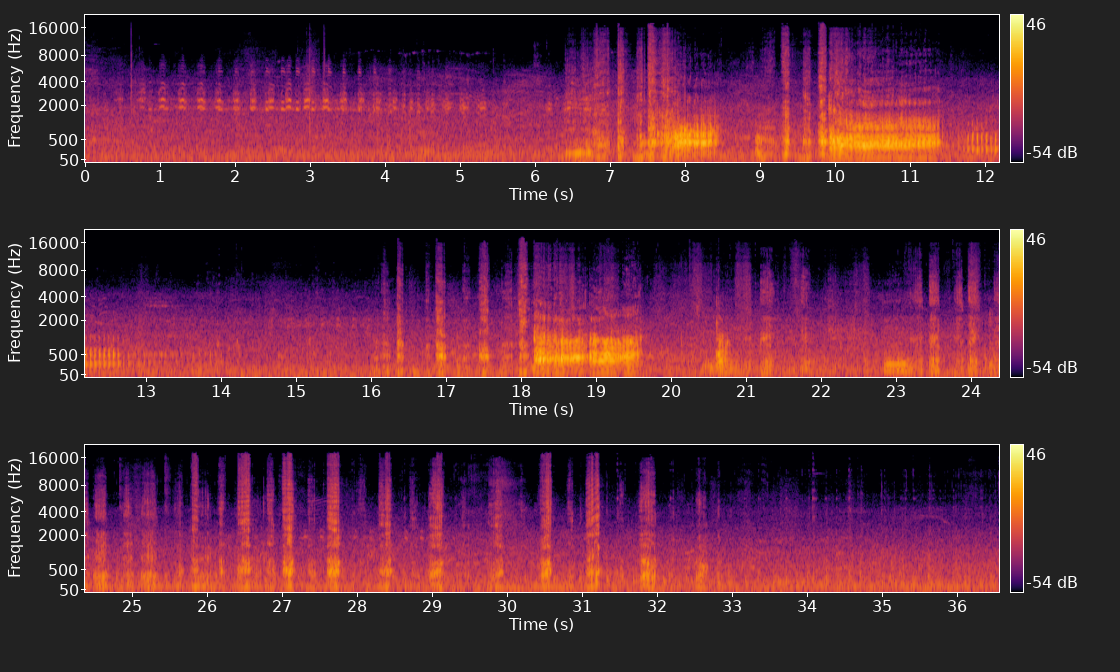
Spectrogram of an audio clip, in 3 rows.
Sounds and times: WET TRAFFIC FAR 0:00.0 - 0:36.5
LARGE SEA LIONS 0:06.2 - 0:36.5
BOAT 0:31.4 - 0:36.5

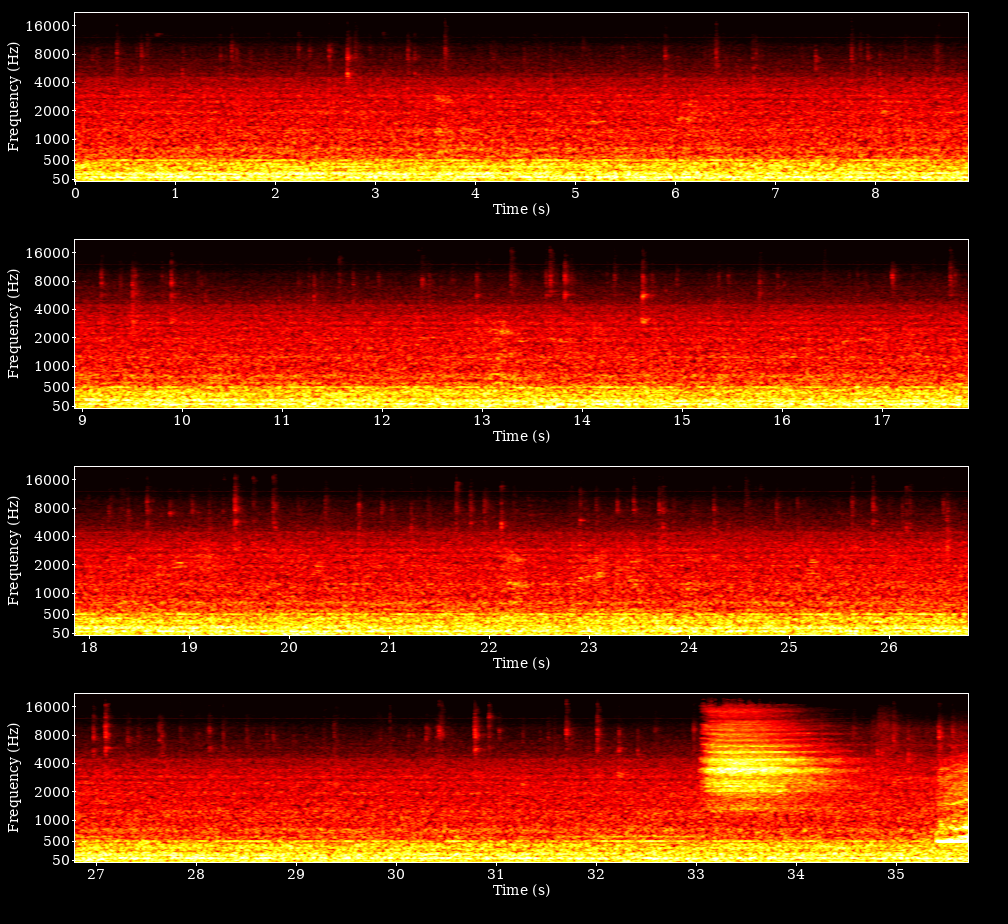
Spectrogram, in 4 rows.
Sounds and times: Train stop and departure 0:31.7 - 0:35.7

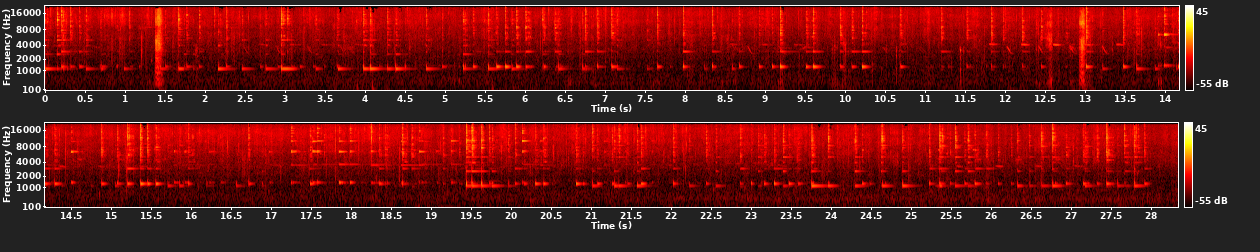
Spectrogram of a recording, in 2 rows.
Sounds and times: Goats grazing in the meadows 0:00.0 - 0:28.3

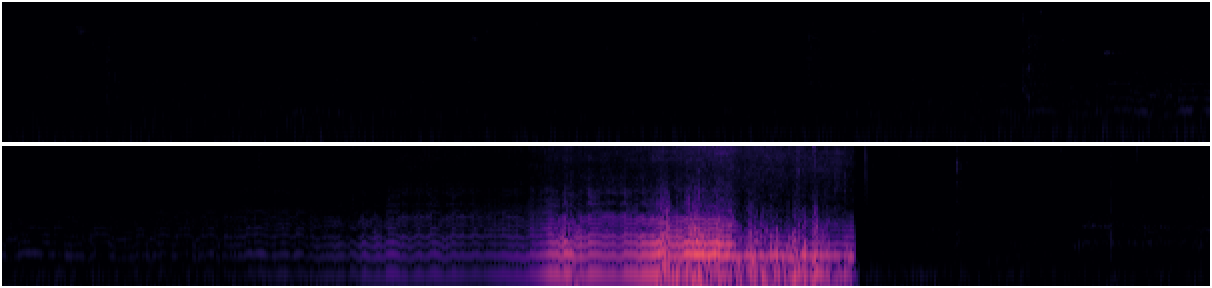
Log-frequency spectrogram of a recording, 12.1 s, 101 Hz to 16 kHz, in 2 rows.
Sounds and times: bumbkebees fly to the crack 0:07.6 - 0:10.3

